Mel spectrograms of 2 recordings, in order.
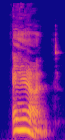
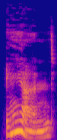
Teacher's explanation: when you have a short A and an N, it sounds like it's coming through your nose, which is why when we say the word and, you actually feel a little bit of a buzzing in your nose. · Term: the nasalized A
